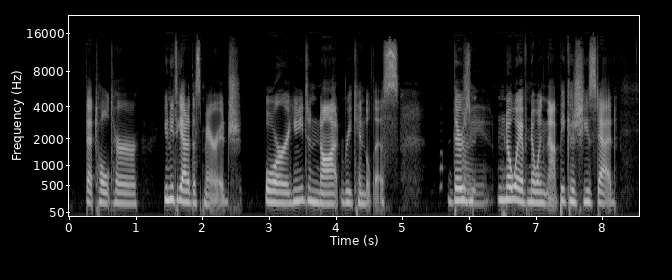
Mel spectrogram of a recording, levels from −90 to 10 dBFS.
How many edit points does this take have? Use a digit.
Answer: 0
